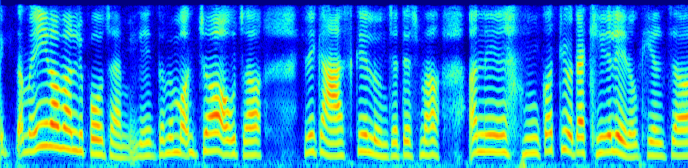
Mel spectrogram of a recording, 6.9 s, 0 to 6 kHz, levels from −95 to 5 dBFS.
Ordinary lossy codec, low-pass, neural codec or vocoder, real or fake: MP3, 48 kbps; 5.4 kHz; codec, 24 kHz, 1.2 kbps, DualCodec; fake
